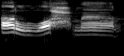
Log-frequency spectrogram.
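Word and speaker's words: الرحمن: bahas ndak untuk itu cara membacanya dengan diidghamkan atau langsung masuk ke huruf setelah alif lam setelah lam sukun ini Arrohman Jadi bukan di izhar kan karena roh bukan termasuk huruf Alif Lam Qomariah Jadi bukan seperti ini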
